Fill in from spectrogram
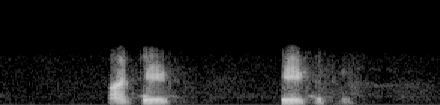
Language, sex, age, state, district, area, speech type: Hindi, male, 30-45, Madhya Pradesh, Harda, urban, conversation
